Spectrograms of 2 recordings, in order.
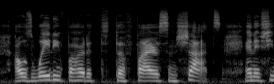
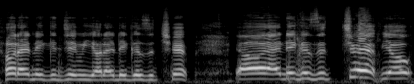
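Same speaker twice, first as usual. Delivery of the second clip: higher, louder mock coworker voice, building; 6 semitones higher, 7 dB louder than usual. Vlogger imitating coworkers laughing about Jimmy, loud and high. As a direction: imitate the guys at work clowning, rising louder. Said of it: "They call Jimmy's name".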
